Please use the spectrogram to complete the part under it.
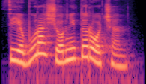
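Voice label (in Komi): сійӧ бура сёрнитӧ рочӧн, Komi, female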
